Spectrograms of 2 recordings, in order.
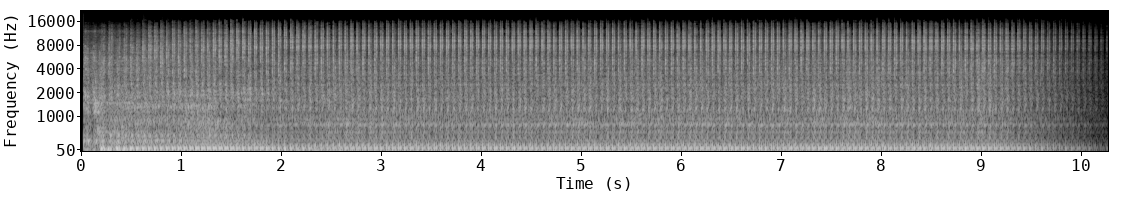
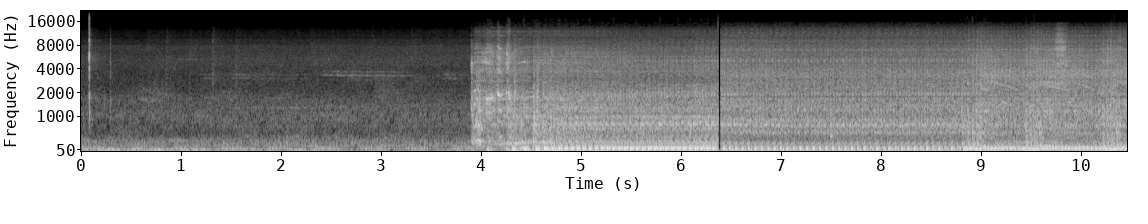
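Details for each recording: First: Idling Yamaha MT15 single-cylinder engine with a loud metallic clatter over the thump, from a slack timing (cam) chain caused by a faulty cam chain tensioner. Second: Yamaha MT15 single-cylinder engine idling evenly with no top-end rattle after replacing the faulty cam chain (timing chain) tensioner; irritating engine noise fully removed.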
